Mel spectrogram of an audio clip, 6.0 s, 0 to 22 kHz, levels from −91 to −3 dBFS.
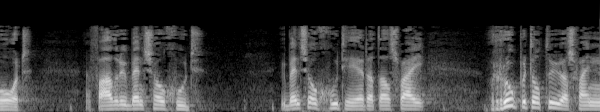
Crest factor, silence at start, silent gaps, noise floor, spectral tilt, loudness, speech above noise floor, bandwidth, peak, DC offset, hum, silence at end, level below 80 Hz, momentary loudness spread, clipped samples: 18 dB; 0 s; none; -59 dBFS; -5.5 dB/octave; -21 LUFS; 39 dB; 8.8 kHz; -4 dBFS; under 0.1%; none; 0 s; -58 dBFS; 13 LU; under 0.1%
